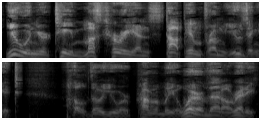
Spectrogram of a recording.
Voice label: English Voice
